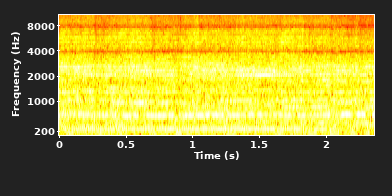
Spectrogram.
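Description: Garage-punk band playing loud through amplifiers, with distorted electric guitar holding a droning chord over a dense, noisy wash.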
